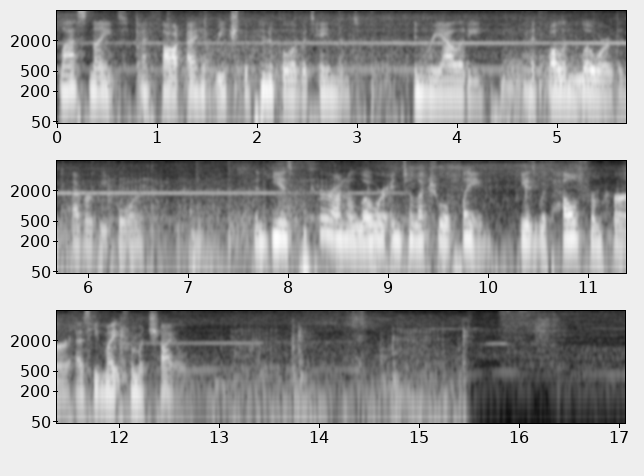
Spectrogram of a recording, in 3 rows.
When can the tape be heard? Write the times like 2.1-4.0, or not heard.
4.3-5.3.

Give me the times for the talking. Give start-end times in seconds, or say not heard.
0.0-6.7, 7.6-12.7.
